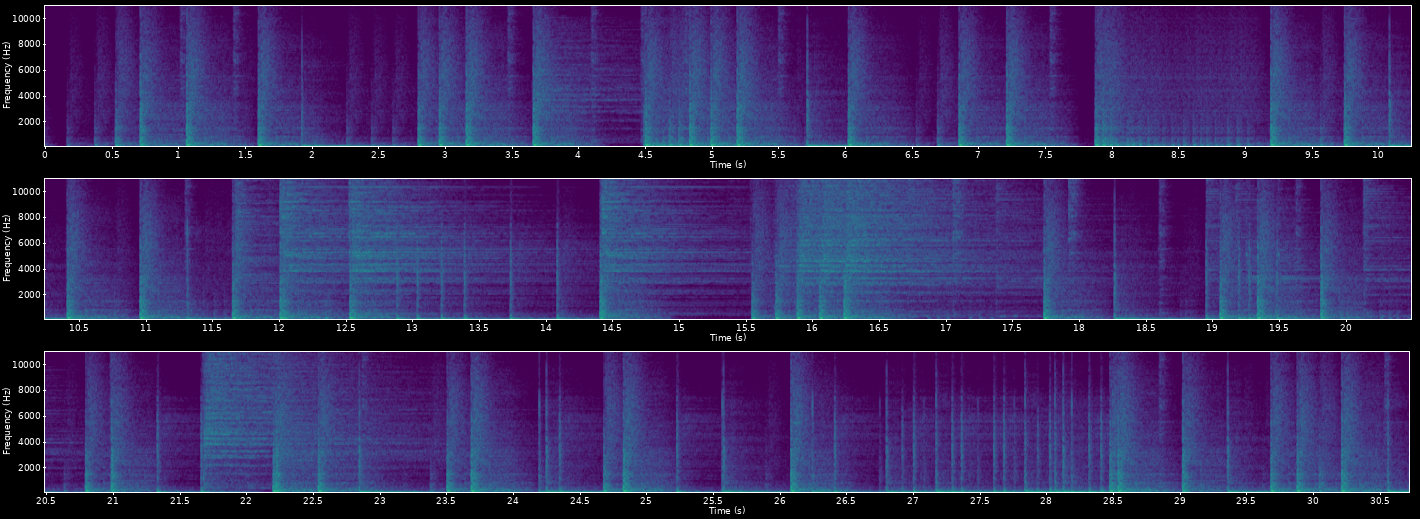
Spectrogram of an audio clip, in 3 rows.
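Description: Simmons SD1250 electronic drum kit played freely on its 'gated drum' kit (drum kit five): a groove and fills of kick, snare, toms and hi-hat, with cymbal crashes around the middle.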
